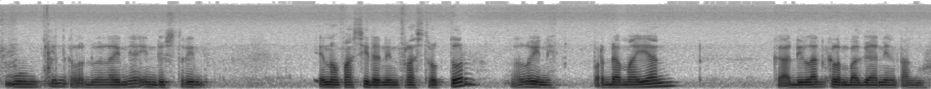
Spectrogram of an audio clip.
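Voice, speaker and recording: A man in his twenties giving measured, hesitant interview answers about his NGO work. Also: fairly low pitch, fairly even intonation, warm tone, low-quality recording. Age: 20s. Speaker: NGO worker.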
